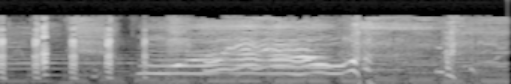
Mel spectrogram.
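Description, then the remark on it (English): A sound-effect cat yowl, drawn-out and wavering, rises and bends for about a second and a half, loud, framed by short clicks and thumps before and after. “Who let in the dead cat?”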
